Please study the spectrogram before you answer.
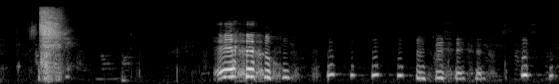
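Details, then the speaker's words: A baby girl gives one sharp, hissing sneeze, then an adult's voice and her soft babbling follow; an ordinary infant sneeze. "Oh, you got sneeze. Ooh. Oh, snot. Oh. Oh, don't sneeze on her."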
